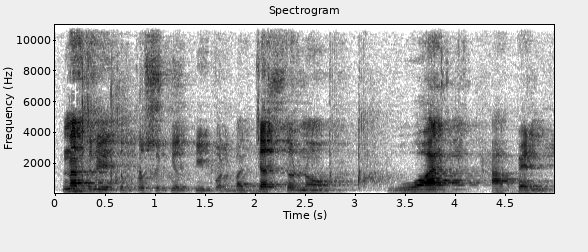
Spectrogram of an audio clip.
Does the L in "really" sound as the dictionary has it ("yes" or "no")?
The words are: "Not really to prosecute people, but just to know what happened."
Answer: no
